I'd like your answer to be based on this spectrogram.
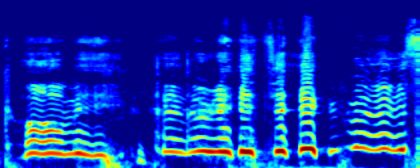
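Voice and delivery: very high, very slow voice breaking on the line; voice cracking into laughter. Retold or imitated. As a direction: let the voice squeak up and crack as the laugh breaks through. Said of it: "and I, my voice goes".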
